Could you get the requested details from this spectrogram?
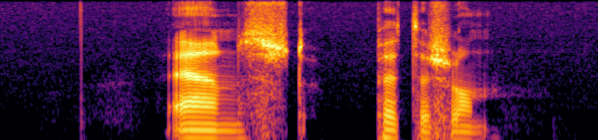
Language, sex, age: Swedish, male, 18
